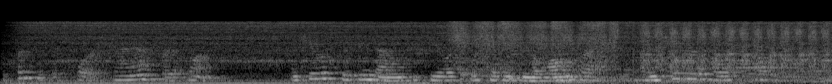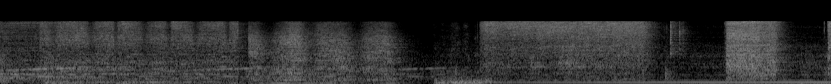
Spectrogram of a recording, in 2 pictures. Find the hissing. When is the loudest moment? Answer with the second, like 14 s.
16 s.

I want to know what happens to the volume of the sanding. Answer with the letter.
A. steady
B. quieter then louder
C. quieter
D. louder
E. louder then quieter
A.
